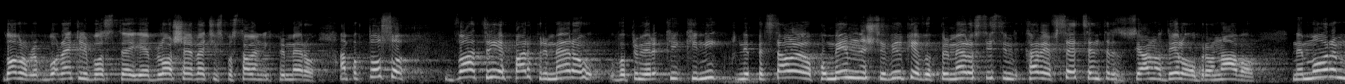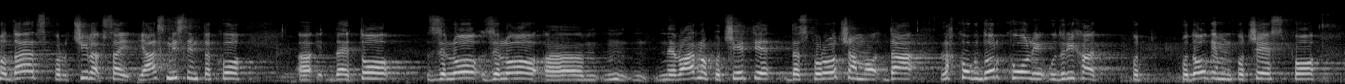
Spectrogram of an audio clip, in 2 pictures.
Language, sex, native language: Slovenian, female, Slovenian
